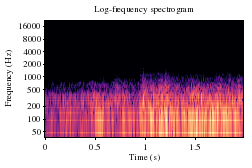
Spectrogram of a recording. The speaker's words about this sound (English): For an instant it flickered like a fluorescent light struggling to come on, and then, with a deep roll of thunder, it disappeared.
